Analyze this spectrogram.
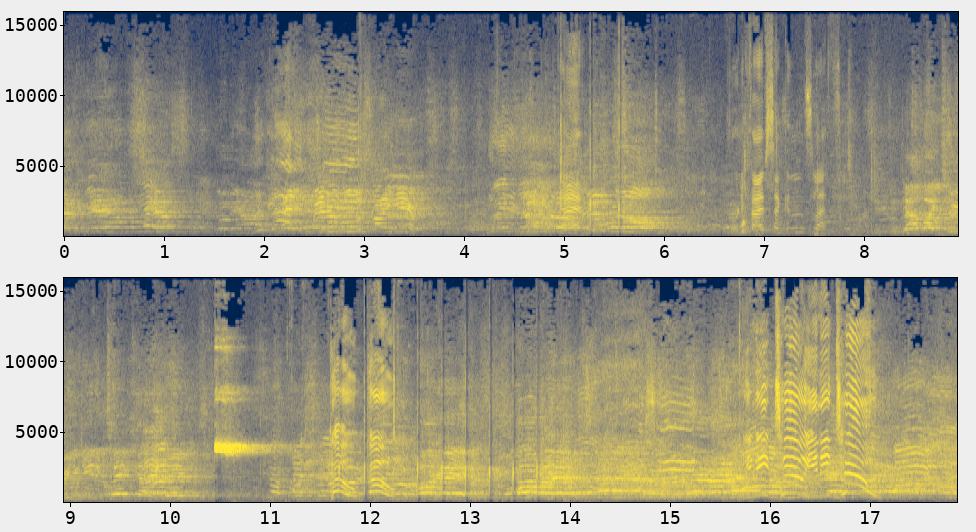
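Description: Spectators shout and cheer nearby in an echoing gym.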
